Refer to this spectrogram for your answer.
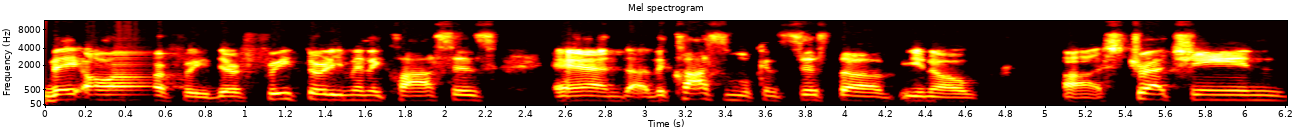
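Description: A man's fairly high voice at a fairly slow pace, with ordinary pitch variation, a dry sound with no echo and a quiet background. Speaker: martial arts instructor. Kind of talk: TV interview, leading a workout demo. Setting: video call. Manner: hesitant, frequent filler words.

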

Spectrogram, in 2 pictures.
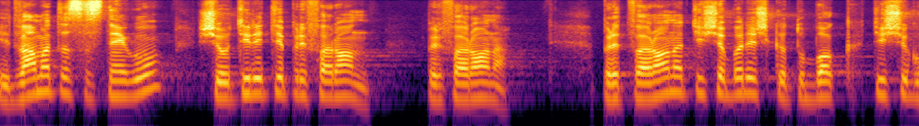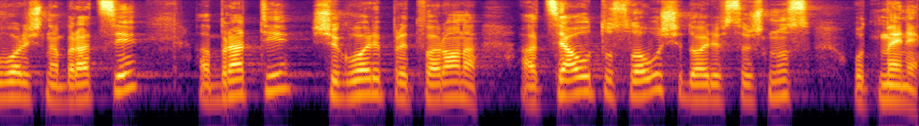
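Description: A man's fairly high voice at a moderate pace, ordinary pitch variation, over a quiet background. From Bulgaria. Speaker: preacher. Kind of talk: sermon. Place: church. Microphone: headset.

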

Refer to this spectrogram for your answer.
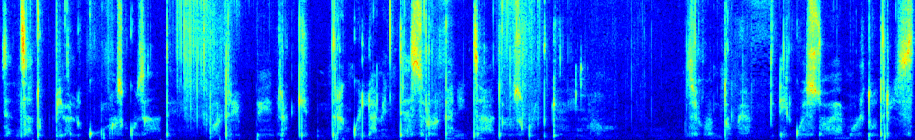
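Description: Whispering and soft-spoken, a woman talks at a moderate pace with long, frequent pauses over noticeable background noise. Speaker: video creator. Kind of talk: casual vlog chat. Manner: soft, close-mic ASMR whisper.

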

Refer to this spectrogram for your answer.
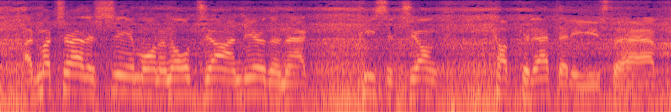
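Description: Delivered at a very fast pace, the speech has a dry sound with no echo beneath loud background noise. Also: man. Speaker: tractor enthusiast, grandson narrating. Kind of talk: casual narration to camera. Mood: proud, lightly joking. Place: garden. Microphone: phone near.

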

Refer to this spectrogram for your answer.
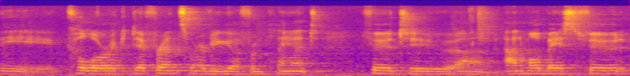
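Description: A man talks at a fairly quick pace. Audible room echo and light background noise surround him. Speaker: conference speaker. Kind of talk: lecture. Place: classroom.

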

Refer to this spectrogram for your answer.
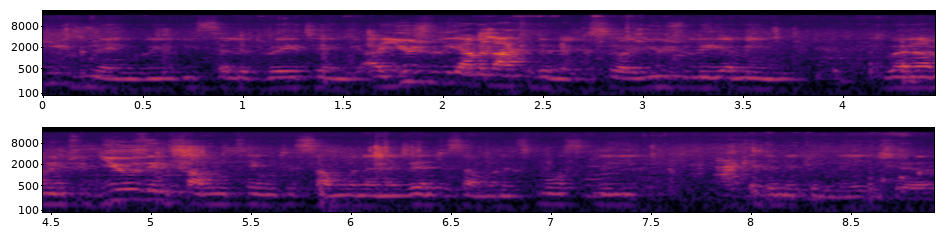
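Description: Audible room echo surrounds a man speaking at a fairly quick pace. His medium-pitched voice keeps a fairly even intonation.

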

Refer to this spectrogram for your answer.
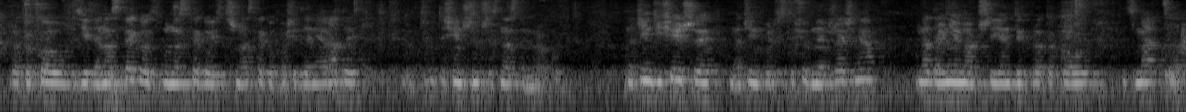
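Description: Audible room echo and noticeable background noise surround the recording. A man speaks at a fairly slow pace. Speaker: district council member. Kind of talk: formal reading of a motion at a meeting. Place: meeting room.

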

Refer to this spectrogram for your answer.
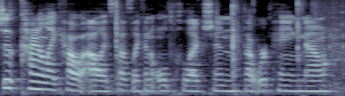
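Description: A bright, sharp tone moves at a fairly quick pace with fairly even intonation against noticeable background noise. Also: woman. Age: 30s. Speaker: lifestyle and budgeting vlogger; budgeting vlogger. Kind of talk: casual vlog chat. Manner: hesitant, many fillers. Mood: candid, personal story. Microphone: phone near.

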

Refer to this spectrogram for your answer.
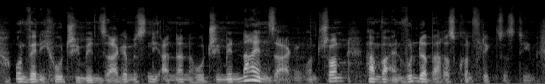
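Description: This man talks very fast. The rise and fall of his pitch is ordinary. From Bavaria. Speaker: sociology professor. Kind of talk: panel discussion. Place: hall.

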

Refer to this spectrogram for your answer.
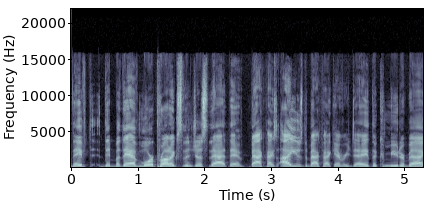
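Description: Against a quiet background, a man's fairly high voice has lively intonation, the sound dry with no echo. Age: 30s. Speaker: comedian and podcast host; comedian, podcast host. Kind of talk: casual chat. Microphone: handheld.

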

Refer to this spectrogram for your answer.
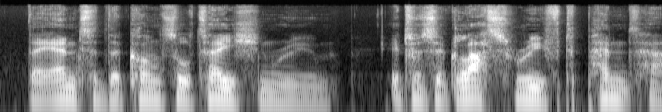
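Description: The passage is read aloud in a natural voice, with ordinary pitch variation.

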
